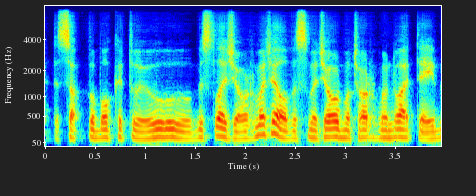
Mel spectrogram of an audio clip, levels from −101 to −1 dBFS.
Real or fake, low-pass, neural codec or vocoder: fake; 7.2 kHz; codec, 16 kHz, 0.2 kbps, FocalCodec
